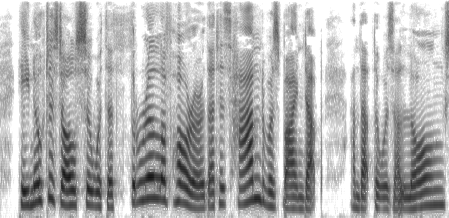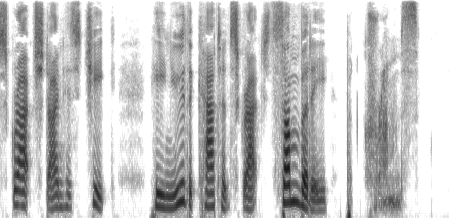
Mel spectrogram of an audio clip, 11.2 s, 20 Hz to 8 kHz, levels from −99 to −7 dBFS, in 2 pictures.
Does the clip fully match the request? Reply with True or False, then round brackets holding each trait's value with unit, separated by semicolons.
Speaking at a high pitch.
True (195 Hz)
